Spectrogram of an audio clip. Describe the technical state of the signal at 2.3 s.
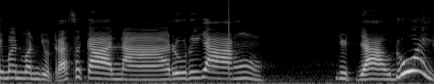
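At 2.29 s there is a block of digital silence: about 2 ms of samples drop to zero and return with no fade, producing a single brief tick in the speech.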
